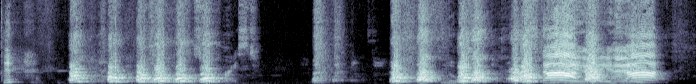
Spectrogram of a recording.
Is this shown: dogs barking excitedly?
yes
